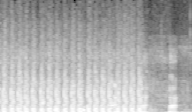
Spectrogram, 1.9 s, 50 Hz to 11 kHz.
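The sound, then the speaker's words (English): Rapid burst of gunfire, many sharp shots in an even, fast rhythm, loud, then ending abruptly with one last short crack after a brief gap. “took his central processing unit outside and shot it 8 times with a pistol.”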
